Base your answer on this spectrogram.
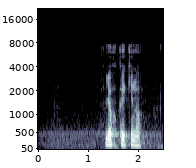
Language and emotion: Russian, neutral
